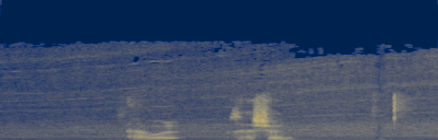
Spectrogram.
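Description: A young man calls out twice into a microphone.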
